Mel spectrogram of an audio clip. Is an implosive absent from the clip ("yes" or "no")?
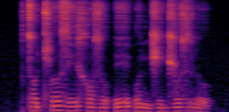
yes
